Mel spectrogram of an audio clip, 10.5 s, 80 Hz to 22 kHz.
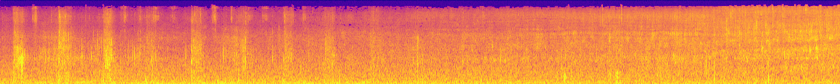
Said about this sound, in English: Here, there's just the bits of water flowing down the door. What a dangerous place it locks, actually. I'm looking at a shelf right at the bottom of the door. The door's about 8 or 9 feet tall, maybe 10 foot.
